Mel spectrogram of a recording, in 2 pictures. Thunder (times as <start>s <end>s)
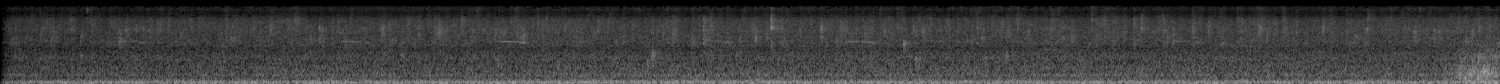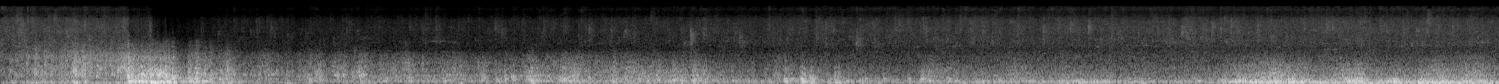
14.6s 26.2s, 27.2s 29.9s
